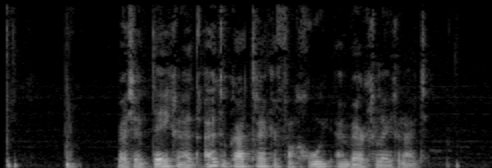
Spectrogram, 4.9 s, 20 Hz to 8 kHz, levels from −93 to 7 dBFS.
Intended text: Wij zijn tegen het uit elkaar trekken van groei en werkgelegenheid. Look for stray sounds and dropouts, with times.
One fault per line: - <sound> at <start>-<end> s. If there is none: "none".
- thud at 0.6-0.8 s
